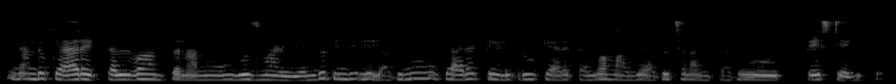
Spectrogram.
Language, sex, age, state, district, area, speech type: Kannada, female, 30-45, Karnataka, Chitradurga, rural, spontaneous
